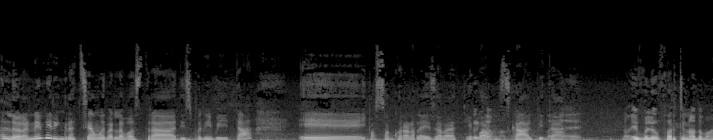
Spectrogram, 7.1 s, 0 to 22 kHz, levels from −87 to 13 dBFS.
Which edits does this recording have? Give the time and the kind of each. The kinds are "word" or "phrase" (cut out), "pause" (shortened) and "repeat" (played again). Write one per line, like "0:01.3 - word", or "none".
0:01.0 - word
0:03.6 - word
0:04.2 - word
0:04.6 - word

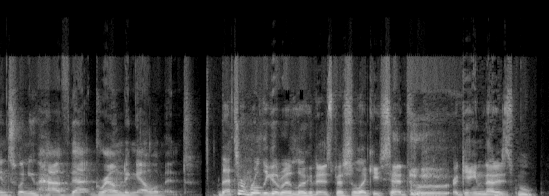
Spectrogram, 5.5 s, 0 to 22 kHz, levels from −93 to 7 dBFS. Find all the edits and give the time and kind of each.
none

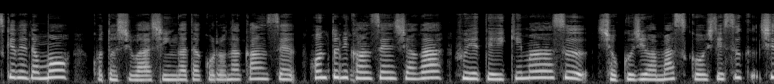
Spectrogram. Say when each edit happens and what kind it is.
0:03.0 - pause
0:04.5 - pause
0:05.9 - pause

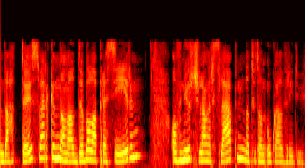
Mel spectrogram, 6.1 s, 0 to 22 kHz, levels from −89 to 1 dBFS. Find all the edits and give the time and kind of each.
none

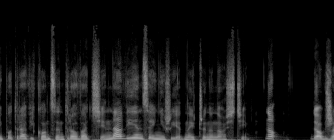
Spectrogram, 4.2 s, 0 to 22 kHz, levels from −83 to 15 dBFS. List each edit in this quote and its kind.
none

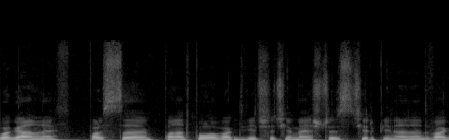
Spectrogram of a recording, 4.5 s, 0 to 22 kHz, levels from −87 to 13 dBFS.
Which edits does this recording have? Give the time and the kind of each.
0:01.6 - pause
0:02.3 - word

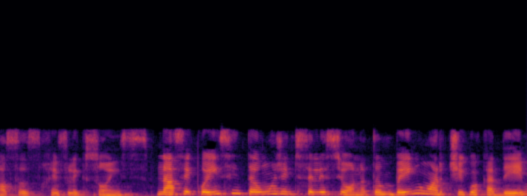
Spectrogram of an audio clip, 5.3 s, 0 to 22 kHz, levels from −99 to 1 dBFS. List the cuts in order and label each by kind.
0:01.5 - pause

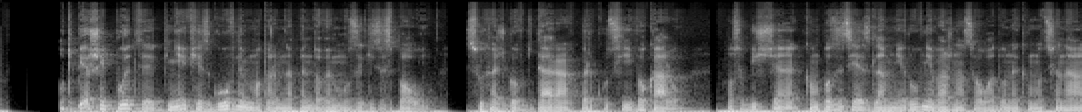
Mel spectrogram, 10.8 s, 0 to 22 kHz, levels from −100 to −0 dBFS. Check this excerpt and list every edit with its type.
none

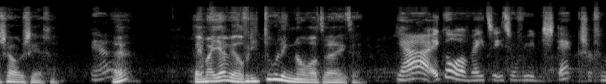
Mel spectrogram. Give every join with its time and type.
0:02.4 - word

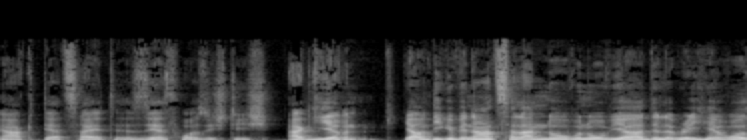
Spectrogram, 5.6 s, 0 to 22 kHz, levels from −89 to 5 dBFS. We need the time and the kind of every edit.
0:01.2 - word
0:02.9 - pause
0:03.2 - word

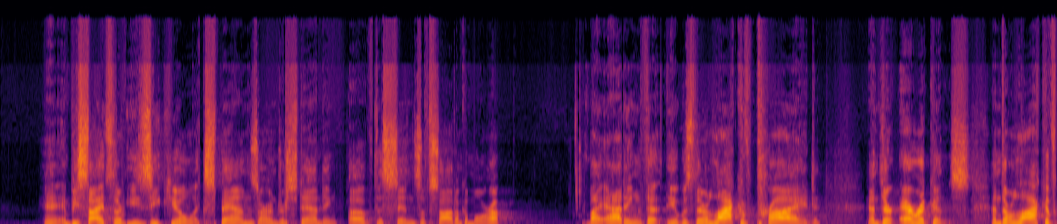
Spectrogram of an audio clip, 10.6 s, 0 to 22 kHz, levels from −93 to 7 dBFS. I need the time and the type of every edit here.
0:01.2 - word
0:03.4 - pause
0:04.6 - word

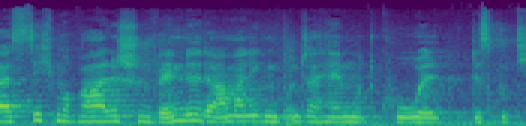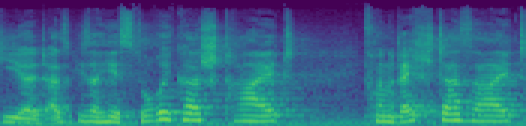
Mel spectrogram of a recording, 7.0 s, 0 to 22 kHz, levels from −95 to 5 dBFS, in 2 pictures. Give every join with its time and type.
0:01.3 - word
0:01.9 - word
0:03.9 - word
0:05.9 - word

